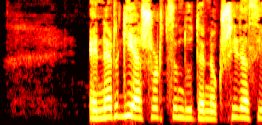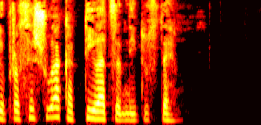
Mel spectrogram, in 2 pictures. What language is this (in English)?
Basque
